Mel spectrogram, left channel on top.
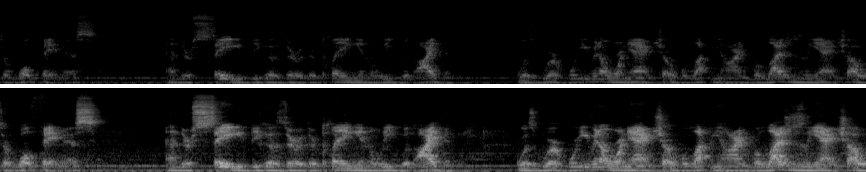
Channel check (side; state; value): left; quieter; 15.9 dB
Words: They're world famous, and they're saved because they're playing in a league with Ivan. Was we're even though we're in the NHL, we're left behind. We're legends in the NHL.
